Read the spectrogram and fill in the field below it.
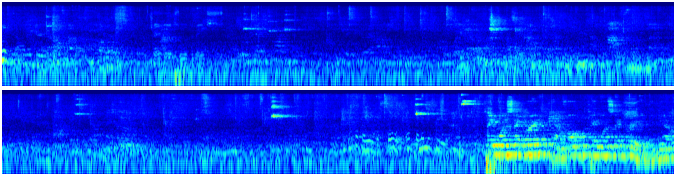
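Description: A young man talks quietly close by.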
